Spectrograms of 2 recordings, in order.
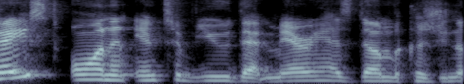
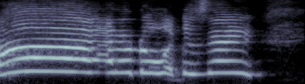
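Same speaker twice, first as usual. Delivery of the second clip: mock very high voice, giggling through it. Retelling how onlookers reacted to an awkward remark: imitating someone giggling.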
